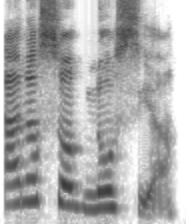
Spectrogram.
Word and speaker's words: anosognosia: How do you pronounce it? It's a fancy word, like you said. Yes. So anosognosia.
